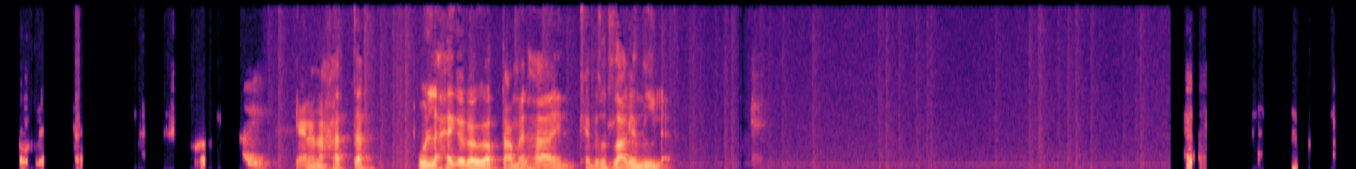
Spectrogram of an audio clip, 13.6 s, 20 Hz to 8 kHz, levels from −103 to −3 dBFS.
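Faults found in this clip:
Speech suppressed in double talk, 0.00–2.36 s: voice dips and breaks into pieces, falling by roughly 40 dB at the deepest point, about two seconds affected in total. Likely the echo canceller, unable to separate the near talker from loudspeaker echo, attenuating both. Same symptom 12.78–13.57 s, running to the end of the clip: the voice is cut back hard again, around 0.7 s affected, with the same mechanism.

Other side's voice leaking through, four spots: 2.41–2.73 s, a second voice about 10 dB under the talker; 7.50–7.65 s, faint, about 25 dB under; 11.83–12.09 s, nearly as loud as the talker, about 5 dB under; 12.57–12.64 s, a brief trace about 30 dB under. Likely residual echo the canceller failed to remove from the microphone, with loudspeaker playback getting through.

Background gated by the echo canceller, 11.72–11.83 s: room sound drops out for about 0.1 s, down about 34 dB. 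Again 12.09–12.50 s, about 0.4 s gone, down about 36 dB. The canceller clamps the microphone while the loudspeaker plays and releases afterwards. These dips bracket the loud leak at 11.83 s. The call microphone path's band limit, with nothing above 8 kHz, applies throughout and is normal, not a fault.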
